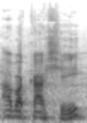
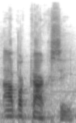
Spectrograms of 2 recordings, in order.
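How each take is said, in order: First: The x is said as 'sh'. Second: The x is not said as 'sh'. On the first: The speaker calls it right. "it's pronounced as she" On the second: The speaker calls it wrong. "I don't care. It's abacaxi"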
